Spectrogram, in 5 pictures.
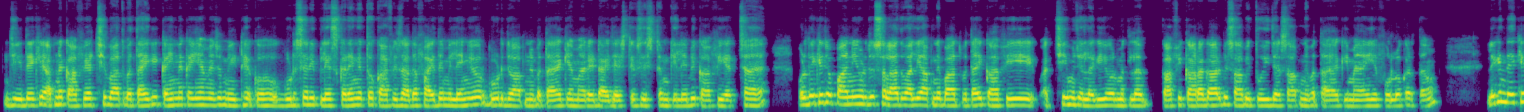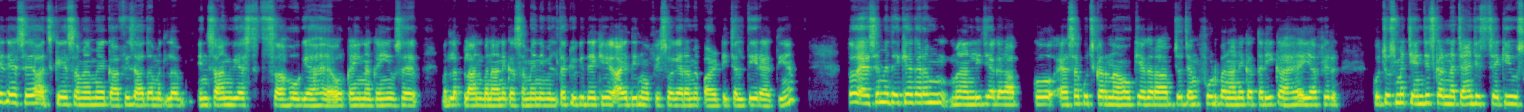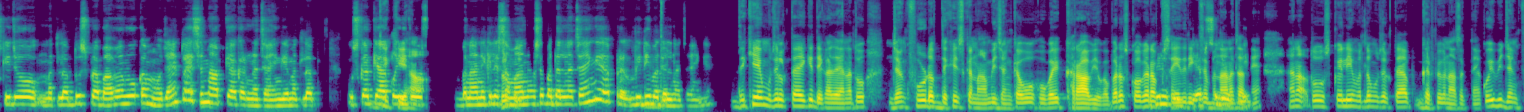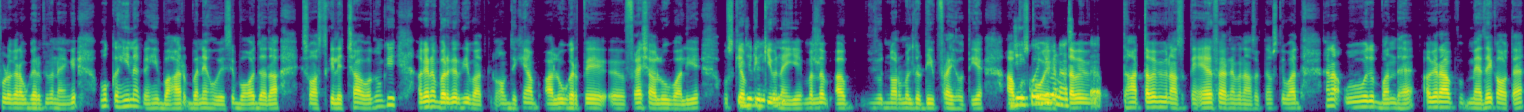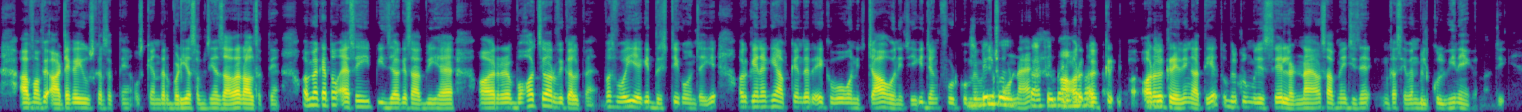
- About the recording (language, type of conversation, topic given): Hindi, podcast, जंक फूड की लालसा आने पर आप क्या करते हैं?
- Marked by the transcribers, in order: in English: "रिप्लेस"; in English: "डाइजेस्टिव सिस्टम"; in English: "फ़ॉलो"; in English: "प्लान"; in English: "ऑफ़िस"; in English: "पार्टी"; in English: "जंक फूड"; in English: "चेंजेज़"; in English: "जंक फूड"; in English: "जंक"; in English: "एब्सोल्यूटली"; in English: "जंक फूड"; in English: "फ्रेश"; in English: "नॉर्मल"; in English: "डीप फ्राई"; in English: "यूज़"; in English: "जंक फूड"; in English: "क्रेविंग"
